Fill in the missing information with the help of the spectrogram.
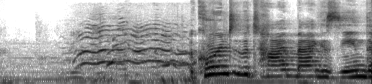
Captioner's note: background music; screaming in clip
